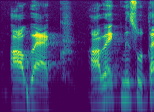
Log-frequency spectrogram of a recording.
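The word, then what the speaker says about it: avec: words में for example A वी ई सी इसको पढ़ते हैं हम आवक आवक मींस होता है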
